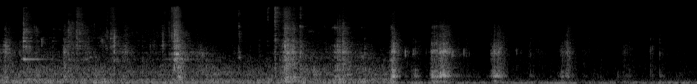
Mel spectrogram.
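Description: Someone chewing crunchy chips: a run of irregular crisp crunches that die away a little before the end.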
